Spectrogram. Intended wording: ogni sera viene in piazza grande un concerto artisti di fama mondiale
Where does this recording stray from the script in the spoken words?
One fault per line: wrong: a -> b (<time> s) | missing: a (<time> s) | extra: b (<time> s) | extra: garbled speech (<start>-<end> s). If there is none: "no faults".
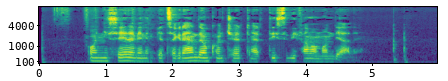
no faults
